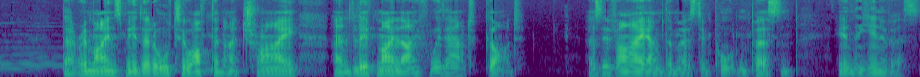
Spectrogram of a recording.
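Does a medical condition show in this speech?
No.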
